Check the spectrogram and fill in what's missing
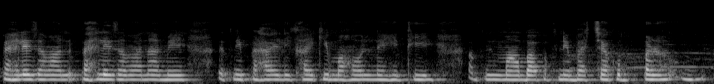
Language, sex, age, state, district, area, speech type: Urdu, female, 30-45, Bihar, Darbhanga, rural, spontaneous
